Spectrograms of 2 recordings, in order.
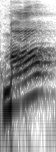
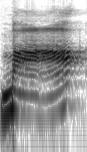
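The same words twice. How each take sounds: First: It is said with the second tone. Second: It is said with the third tone. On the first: It means numb. "deuxième ton signifie engourdi" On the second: It means horse.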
